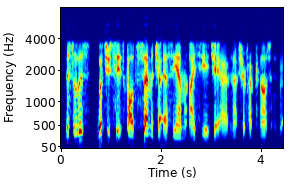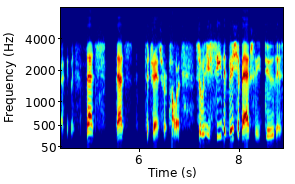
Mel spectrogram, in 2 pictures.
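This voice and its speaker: Gravelly-voiced priest, tinny phone line. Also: male voice, medium pitch, dry recording. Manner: rambling, animated, with restarts and laughs. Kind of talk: interview storytelling.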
